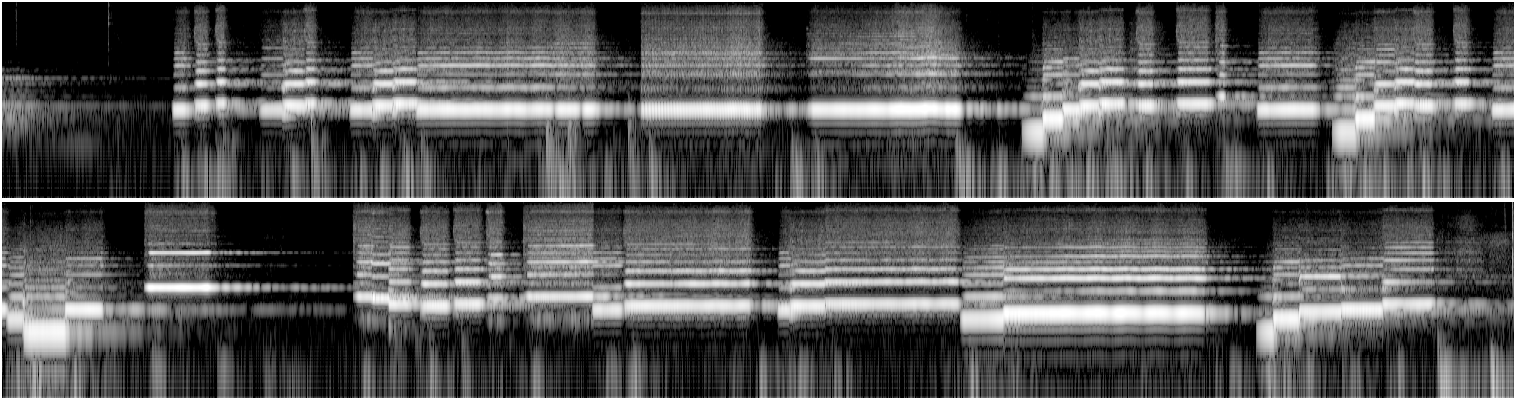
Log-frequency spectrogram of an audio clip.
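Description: Sampled Chinese dongxiao (end-blown bamboo flute) virtual instrument, Ample China Dongxiao, playing a slow melody of single held notes in short phrases, with reverb from the Galactic plugin. The melody starts about two seconds in and pauses briefly a little past the middle.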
